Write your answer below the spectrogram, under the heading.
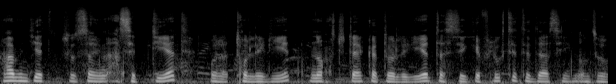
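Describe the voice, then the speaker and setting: A man speaks with a Mexican accent. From Mexico. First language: Spanish (speaking German). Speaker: migrant rights activist. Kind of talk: interview. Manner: halting.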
